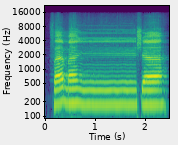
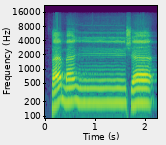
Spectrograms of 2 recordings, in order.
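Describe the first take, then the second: The two takes are said the same way.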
